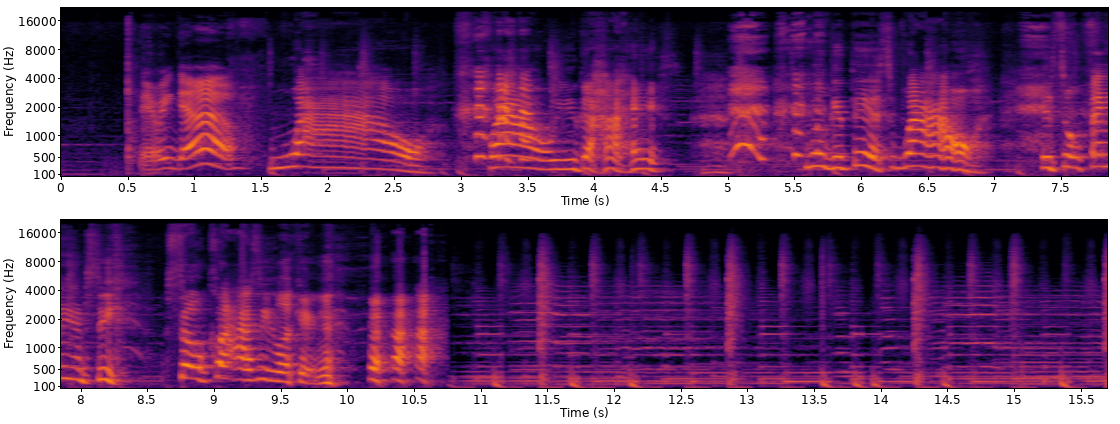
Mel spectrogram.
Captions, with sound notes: There we go! Wow! Wow, you guys! Look at this, wow! It's so fancy! So classy looking! (laughs) (lofi music)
